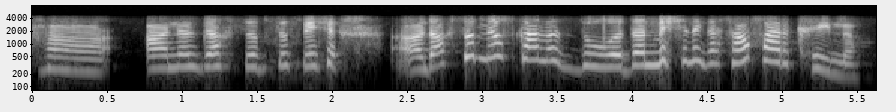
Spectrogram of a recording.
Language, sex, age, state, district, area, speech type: Kashmiri, female, 45-60, Jammu and Kashmir, Srinagar, urban, conversation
